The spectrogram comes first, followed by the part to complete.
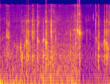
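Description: Crunchy biting and chewing of brittle white sticks, a quick run of sharp crunches and crackles that dies down briefly near the end.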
